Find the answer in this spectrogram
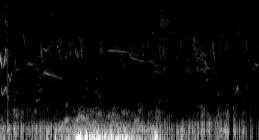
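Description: Small birds chirping and calling in short high notes, scattered through the whole stretch. Under them is a low rumble on the microphone, loudest from about a second and a half to three seconds in.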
